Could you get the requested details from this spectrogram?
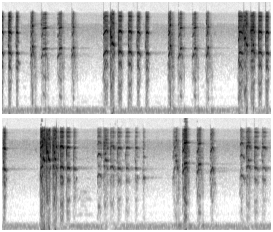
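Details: Bald eagles on alert at the nest in late February, late afternoon; the female stands and calls before flying off the eggs. Bursts of high, thin, rapid chattering notes in quick series, pausing between bouts, with a low steady hum beneath.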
